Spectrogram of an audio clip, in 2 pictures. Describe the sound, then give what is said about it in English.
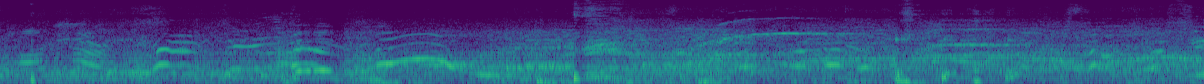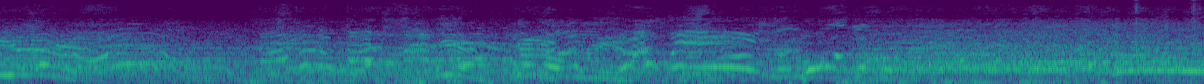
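A large crowd roars and cheers loudly and continuously, many voices overlapping into a dense, sustained wall of noise with scattered shouts and laughter rising above it. “That's shut your probably the loudest cheer of the night.”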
